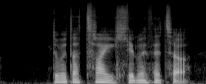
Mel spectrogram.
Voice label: "traill", Welsh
